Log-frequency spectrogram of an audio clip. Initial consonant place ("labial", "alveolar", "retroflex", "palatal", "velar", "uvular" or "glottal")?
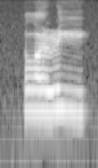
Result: alveolar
